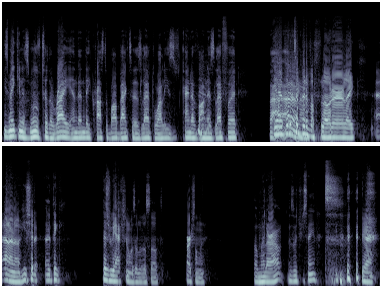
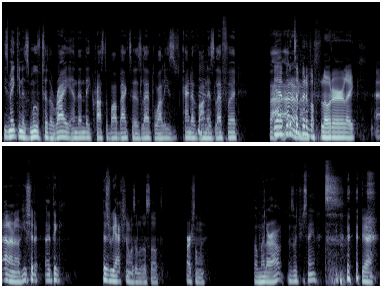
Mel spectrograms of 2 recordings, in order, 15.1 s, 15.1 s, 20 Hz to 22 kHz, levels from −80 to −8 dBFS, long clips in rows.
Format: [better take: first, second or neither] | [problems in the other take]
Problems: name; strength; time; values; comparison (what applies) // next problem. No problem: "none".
second | distortion; slight; 4% of the sound clipped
